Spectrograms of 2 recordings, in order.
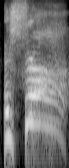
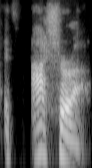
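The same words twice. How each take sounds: First: Ashura called out high and long; yelled name. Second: Said in the usual way. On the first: Retold or imitated. Yelling her name to call her, high. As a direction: call Ashura out across the yard. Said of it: "when you'd yell that". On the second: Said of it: "No, her name's not Sha".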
